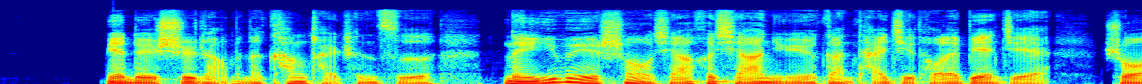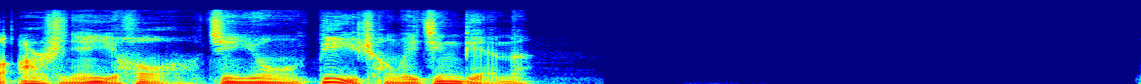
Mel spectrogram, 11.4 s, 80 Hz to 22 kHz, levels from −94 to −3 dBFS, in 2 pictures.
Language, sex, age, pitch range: Chinese, male, 50-69, 75-110 Hz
